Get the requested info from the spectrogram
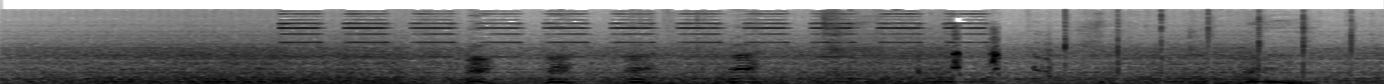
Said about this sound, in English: I got my spaz when the alarm goes off, so. Did you say shit? I said shit. And then you can hear me, like, clicking at the, clicking the alarm. Clicking at, like, giving yourself a few more minutes? No, I'm just trying to turn it off.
